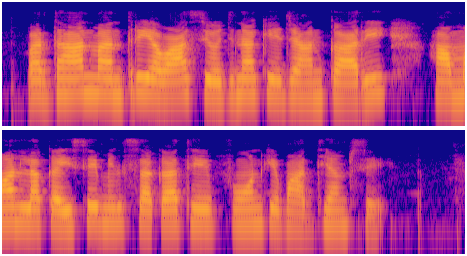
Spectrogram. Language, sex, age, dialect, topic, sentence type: Chhattisgarhi, female, 18-24, Eastern, banking, question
